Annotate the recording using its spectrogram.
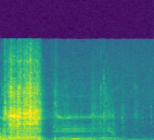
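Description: A deck of Fulton's Cinematics playing cards being shuffled by hand: a brisk burst of card noise lasting about half a second, then softer sliding and handling of the cards.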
